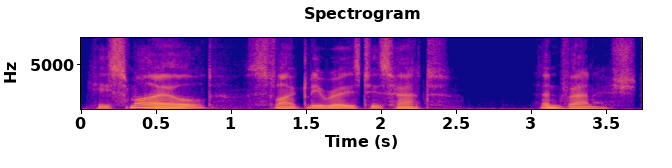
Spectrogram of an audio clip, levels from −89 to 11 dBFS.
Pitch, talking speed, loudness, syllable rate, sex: 135 Hz, 130 wpm, -17 LUFS, 4.5 syllables/s, male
